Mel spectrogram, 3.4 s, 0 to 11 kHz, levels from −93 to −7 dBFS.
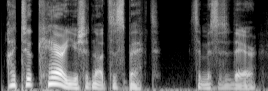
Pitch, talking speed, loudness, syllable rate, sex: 95 Hz, 180 wpm, -20 LUFS, 4.4 syllables/s, male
